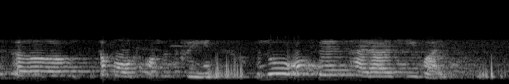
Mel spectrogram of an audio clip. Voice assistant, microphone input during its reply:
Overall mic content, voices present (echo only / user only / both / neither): echo only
